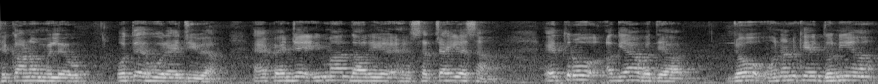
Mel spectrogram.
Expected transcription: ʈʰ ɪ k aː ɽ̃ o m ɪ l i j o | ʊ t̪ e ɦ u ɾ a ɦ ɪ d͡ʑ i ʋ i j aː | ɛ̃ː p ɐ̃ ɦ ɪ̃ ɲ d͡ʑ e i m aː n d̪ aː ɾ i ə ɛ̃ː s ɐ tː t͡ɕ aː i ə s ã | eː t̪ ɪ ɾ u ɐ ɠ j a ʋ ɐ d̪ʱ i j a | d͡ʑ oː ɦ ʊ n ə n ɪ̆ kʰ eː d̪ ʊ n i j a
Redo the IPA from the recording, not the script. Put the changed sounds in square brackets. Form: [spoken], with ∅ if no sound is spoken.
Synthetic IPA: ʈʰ ɪ k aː ɽ̃ o m ɪ l i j o | ʊ t̪ e ɦ u ɾ [ɐ] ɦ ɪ d͡ʑ i ʋ i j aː | ɛ̃ː p ɐ̃ ɦ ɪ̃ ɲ d͡ʑ e [iː] m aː n d̪ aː ɾ i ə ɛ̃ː s ɐ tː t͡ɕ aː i ə s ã | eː t̪ ɪ ɾ [o] ɐ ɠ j a ʋ ɐ d̪ʱ i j a | d͡ʑ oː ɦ ʊ n ə n ɪ̆ kʰ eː d̪ ʊ n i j a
